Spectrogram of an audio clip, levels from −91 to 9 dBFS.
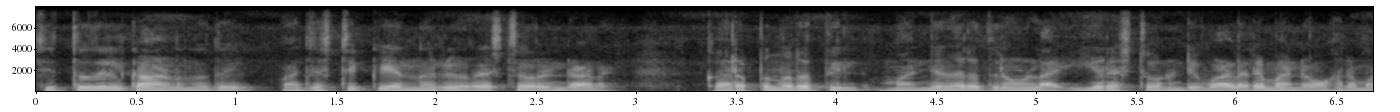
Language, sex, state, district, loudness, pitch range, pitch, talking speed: Malayalam, male, Kerala, Kasaragod, -19 LUFS, 140-155 Hz, 145 Hz, 125 wpm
